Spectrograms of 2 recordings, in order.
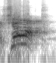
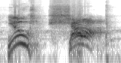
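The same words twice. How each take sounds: First: Sharp high mock shout; snappy high yell. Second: Drawn-out high retort; slow high comeback; slow mock retort. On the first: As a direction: bark it up high. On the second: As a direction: stretch it out, mocking back. Mock argument shouting.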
